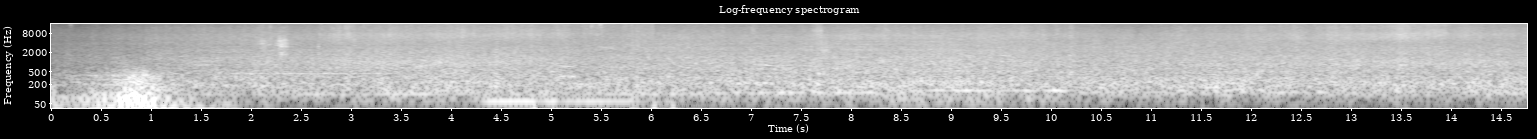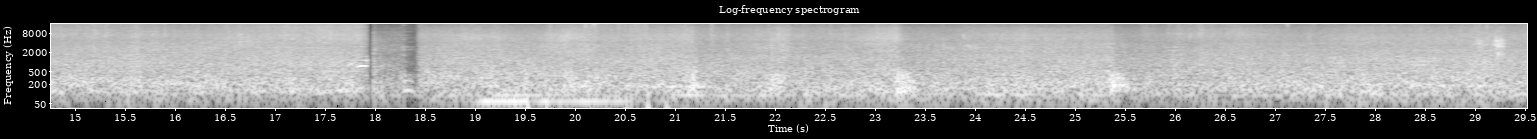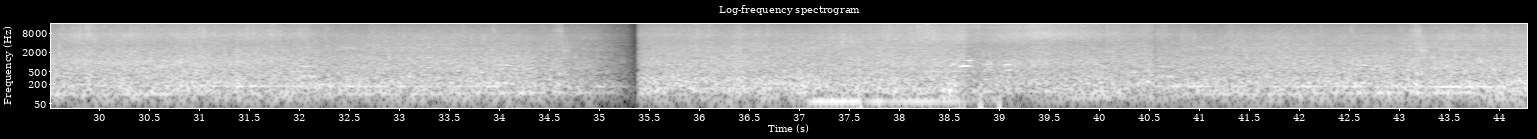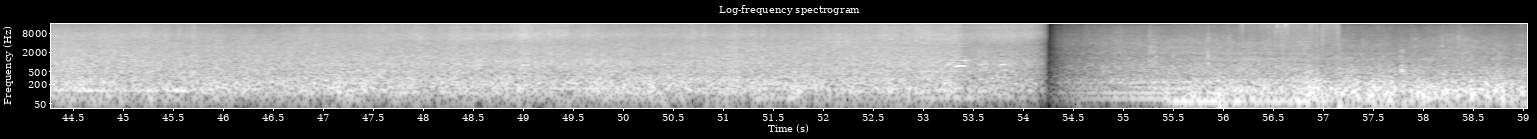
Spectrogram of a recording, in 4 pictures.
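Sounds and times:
wind on microphone: 0.0s - 7.0s, 18.5s - 22.4s, 36.4s - 40.5s, 54.8s - 59.0s
ocean waves and surf: 0.0s - 59.0s
wind: 0.0s - 59.0s.

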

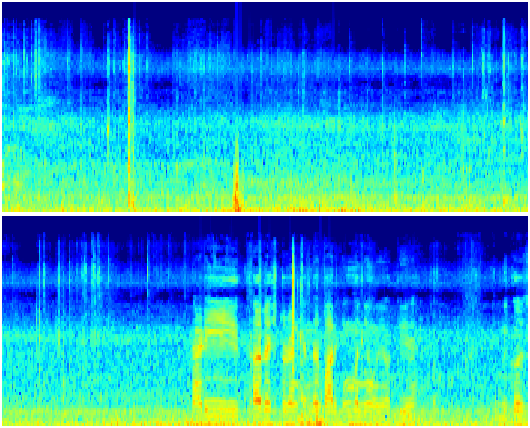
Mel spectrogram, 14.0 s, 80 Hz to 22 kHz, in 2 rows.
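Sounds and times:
car engine and road rumble: 0.0s - 14.0s.

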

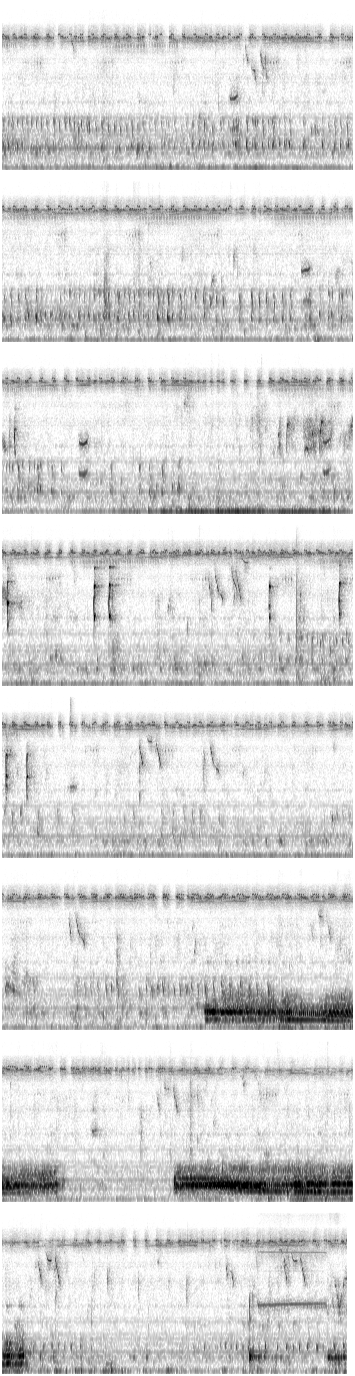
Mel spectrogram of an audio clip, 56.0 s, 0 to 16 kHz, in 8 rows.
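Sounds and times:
crickets trilling: 0.0s - 56.0s
low hum with several tones: 39.1s - 43.4s, 45.6s - 49.9s.

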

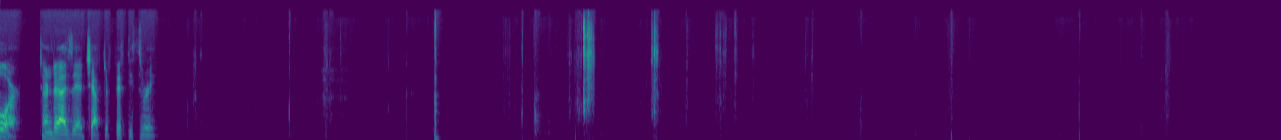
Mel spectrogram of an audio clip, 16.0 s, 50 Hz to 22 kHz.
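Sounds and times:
pages rustling: 6.1s - 10.3s.

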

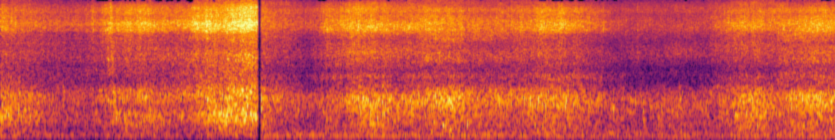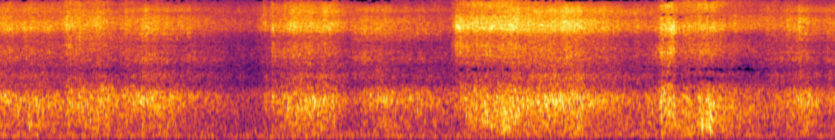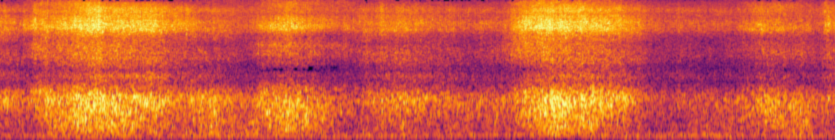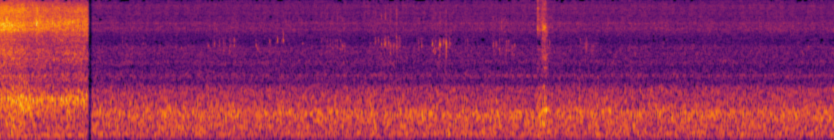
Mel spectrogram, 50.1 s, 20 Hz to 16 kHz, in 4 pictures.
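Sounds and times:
waves washing against shore: 0.0s - 39.0s
steady low hum: 0.0s - 50.0s.

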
